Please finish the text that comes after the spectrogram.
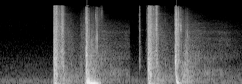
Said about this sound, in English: hit their mark. A perfect headshot on the guard that was shooting from behind the desk.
